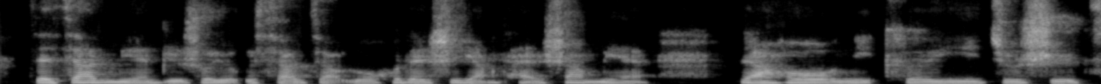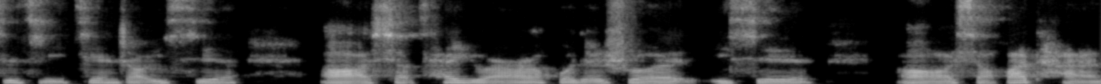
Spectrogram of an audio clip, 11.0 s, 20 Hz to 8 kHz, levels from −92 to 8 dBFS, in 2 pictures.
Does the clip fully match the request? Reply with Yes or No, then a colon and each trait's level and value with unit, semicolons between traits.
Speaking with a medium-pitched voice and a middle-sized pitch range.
Yes: medium, 160 Hz; average, 3.4 semitones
